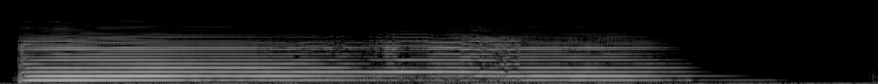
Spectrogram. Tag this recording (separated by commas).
Musical instrument, Bowed string instrument, Music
